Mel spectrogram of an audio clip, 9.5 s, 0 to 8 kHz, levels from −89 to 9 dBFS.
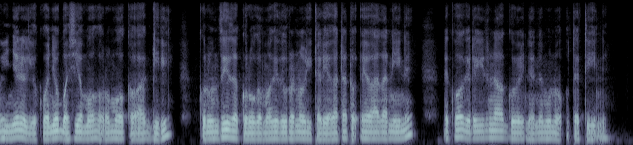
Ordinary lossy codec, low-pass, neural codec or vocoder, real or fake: none; none; codec, 16 kHz, 8 kbps, FreqCodec, smaller model; fake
